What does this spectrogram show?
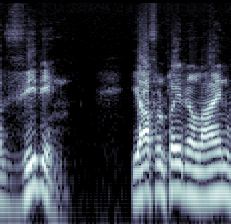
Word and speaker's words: Widing: the nickname whitey and instructed his announcers to pronounce his last name as a whiting uh as opposed to the real pronouncing uh viding he often played in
